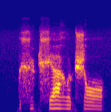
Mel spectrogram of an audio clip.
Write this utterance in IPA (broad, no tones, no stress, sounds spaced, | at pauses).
xʲ ɔ̤ ʈ xʲ a ɣ o ʈ ʃ ɔ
